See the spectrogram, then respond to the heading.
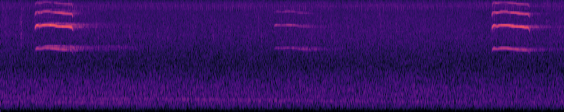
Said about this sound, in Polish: Teraz o dwóch przedstawicielach sów, uszatce i puszczyku.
